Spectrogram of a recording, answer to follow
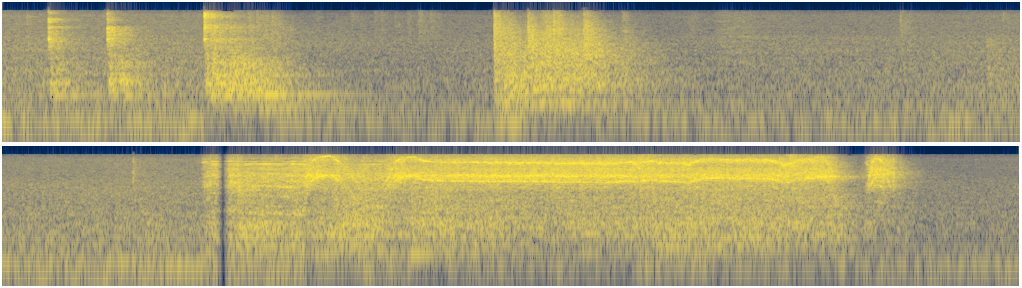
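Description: Hammer striking a center punch on a sheet-steel truck roof skin to mark the spot welds: a few light taps, then two heavy ringing blows about a second and a half apart. From about six seconds in, a cordless drill runs for about three seconds with a steady high whine as it drills out a spot weld, with a short burst just after.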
